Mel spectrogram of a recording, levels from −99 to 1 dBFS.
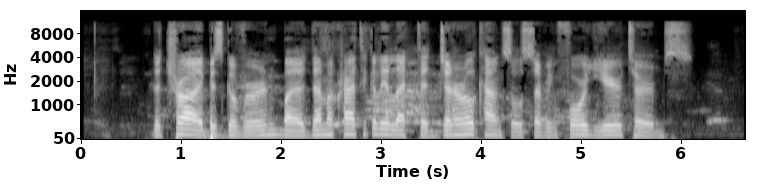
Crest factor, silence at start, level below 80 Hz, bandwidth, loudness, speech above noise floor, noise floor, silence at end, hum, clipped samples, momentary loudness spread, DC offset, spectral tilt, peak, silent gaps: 18 dB; 0.75 s; -40 dBFS; 11.5 kHz; -18 LUFS; 39 dB; -57 dBFS; 0.25 s; none; under 0.1%; 10 LU; under 0.1%; -4 dB/octave; 0 dBFS; none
